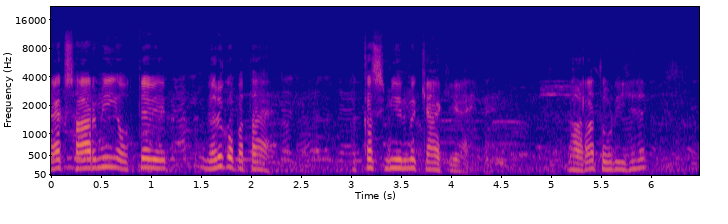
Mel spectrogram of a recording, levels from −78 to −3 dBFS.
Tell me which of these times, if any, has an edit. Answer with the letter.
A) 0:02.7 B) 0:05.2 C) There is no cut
C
